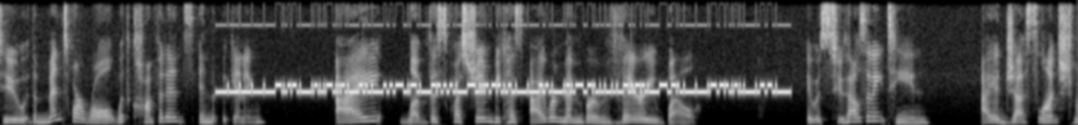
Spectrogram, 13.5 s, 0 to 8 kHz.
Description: RTTY (50 baud, 450 Hz shift), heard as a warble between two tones, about 2350 Hz centre, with speech in English. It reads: DESPITE ITS WIDTH, THE DAN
